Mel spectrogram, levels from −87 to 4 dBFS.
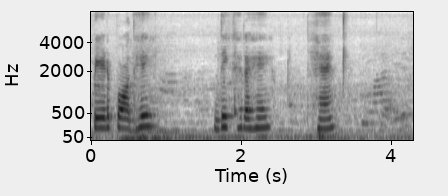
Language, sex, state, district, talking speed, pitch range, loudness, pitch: Hindi, female, Delhi, New Delhi, 70 wpm, 150-200 Hz, -17 LUFS, 190 Hz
